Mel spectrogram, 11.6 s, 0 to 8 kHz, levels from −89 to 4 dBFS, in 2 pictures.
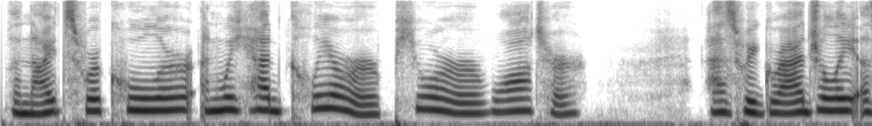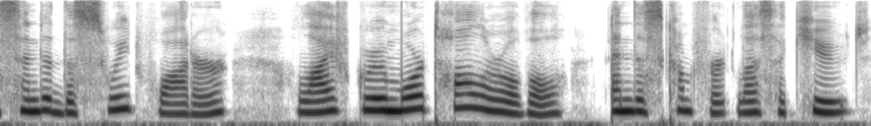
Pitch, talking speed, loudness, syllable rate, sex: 240 Hz, 125 wpm, -16 LUFS, 4.2 syllables/s, female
